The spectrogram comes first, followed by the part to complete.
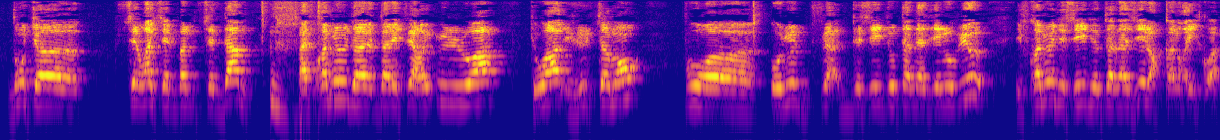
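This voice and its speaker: A man with a high pitch speaks at a fairly slow pace. His pitch variation is ordinary. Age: 60s. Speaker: video blogger. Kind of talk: casual chat. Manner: hesitant, many filler sounds.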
